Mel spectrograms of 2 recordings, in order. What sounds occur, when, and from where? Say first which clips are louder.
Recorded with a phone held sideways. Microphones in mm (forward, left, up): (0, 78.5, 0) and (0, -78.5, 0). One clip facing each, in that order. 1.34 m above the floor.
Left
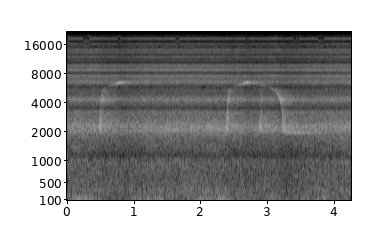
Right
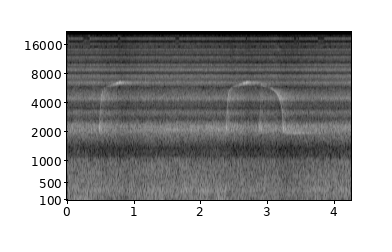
0.0 s running water: right 7 dB; 35° right (ahead or behind)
